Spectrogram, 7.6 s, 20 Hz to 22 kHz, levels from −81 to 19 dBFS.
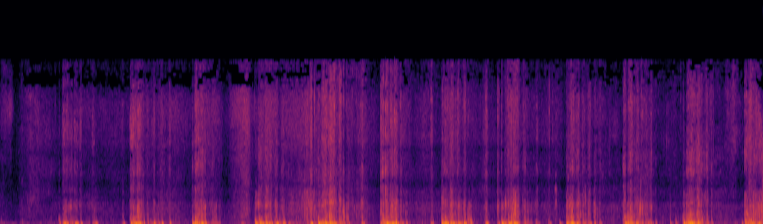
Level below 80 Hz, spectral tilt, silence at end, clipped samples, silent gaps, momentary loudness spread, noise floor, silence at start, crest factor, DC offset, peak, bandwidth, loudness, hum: -36 dBFS; -6 dB/octave; 0 s; under 0.1%; none; 14 LU; -44 dBFS; 0 s; 20 dB; under 0.1%; -2 dBFS; 16.5 kHz; -24 LUFS; none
